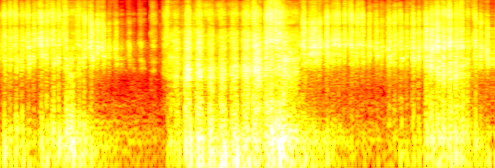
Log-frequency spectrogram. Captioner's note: beatboxing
